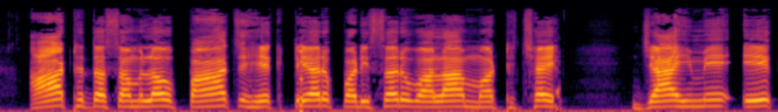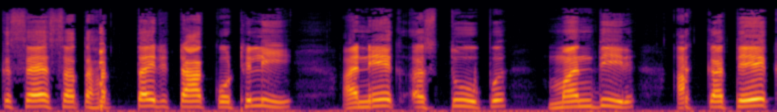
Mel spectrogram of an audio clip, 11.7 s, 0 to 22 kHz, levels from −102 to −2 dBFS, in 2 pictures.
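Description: Speech, with five short glitches. They fall at 2.24 to 2.28 s, just before "परिसरवला मठ छै", at 4.14 to 4.21 s, just after "परिसरवला मठ छै", at 6.57 to 6.62 s, after "जाहिमे एक सए", and at 8.61 to 8.64 s and 10.96 to 10.99 s. Each lasts 30 to 70 ms, about one to three frames of about 26.1 ms. The sound skips ahead at each point. The likely cause is a broken MP3 bit reservoir. Frames were lost, so the frames that followed looked back for borrowed data and decoded the wrong bytes.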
